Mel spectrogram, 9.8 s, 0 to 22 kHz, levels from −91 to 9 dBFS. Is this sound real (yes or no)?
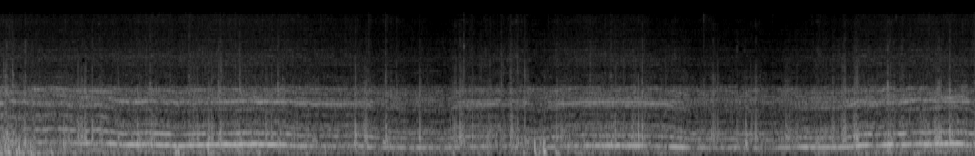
yes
